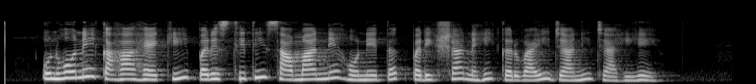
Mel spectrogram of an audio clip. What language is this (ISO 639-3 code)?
hin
